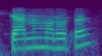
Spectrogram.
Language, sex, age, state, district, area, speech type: Maithili, female, 45-60, Bihar, Madhepura, rural, conversation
